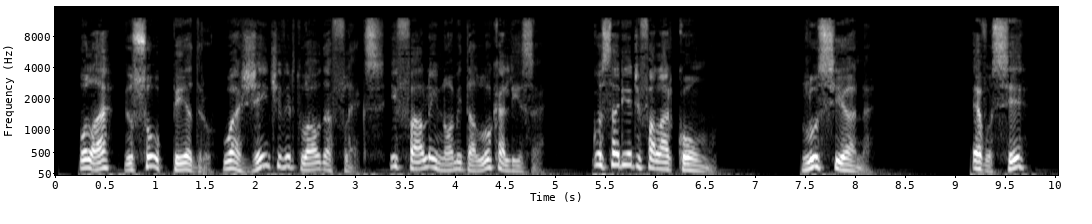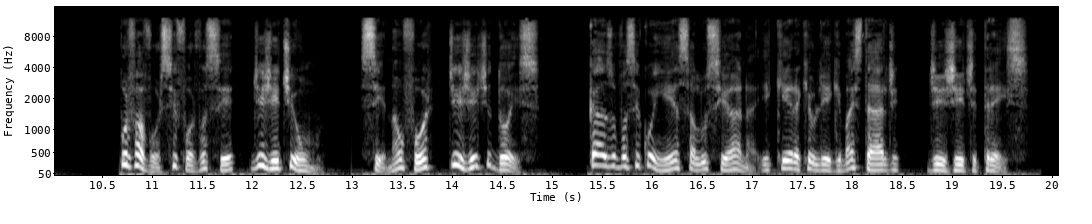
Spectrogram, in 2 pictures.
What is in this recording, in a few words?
Portuguese Brazilian IVR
